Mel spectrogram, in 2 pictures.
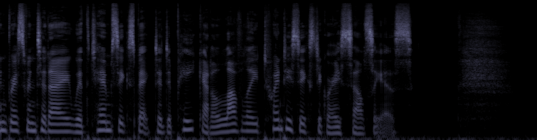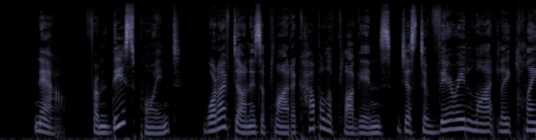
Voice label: Studio Sample, voiceover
